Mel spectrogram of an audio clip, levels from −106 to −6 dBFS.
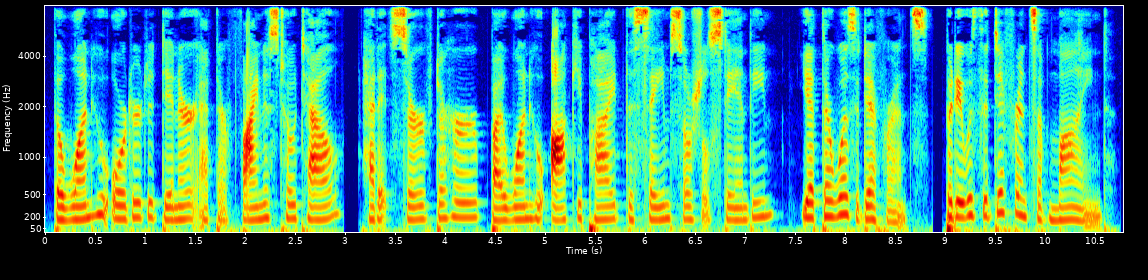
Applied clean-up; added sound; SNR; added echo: none; none; none; none.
